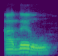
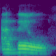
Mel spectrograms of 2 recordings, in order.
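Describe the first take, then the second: Both takes have the same delivery.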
